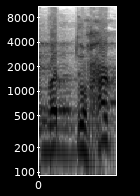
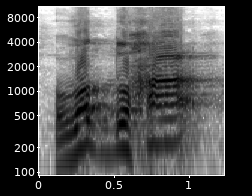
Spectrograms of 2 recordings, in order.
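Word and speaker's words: والضحى: کچھ بھی نہیں ہے، یہ اپنا میننگ پیدا کرتا ہے مگر تلفظ میں، لفظوں میں اس کی آواز نہیں آتی ہے، یہ سائلنٹ رہتا ہے۔ لہذا کوئی شخص اس کو والضحیٰ اور اذا سجا کو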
